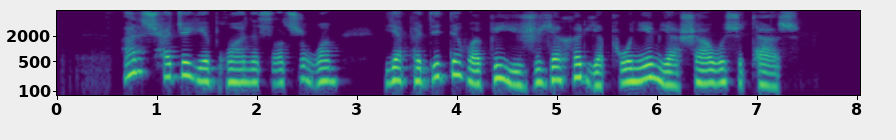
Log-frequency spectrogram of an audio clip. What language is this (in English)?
Kabardian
